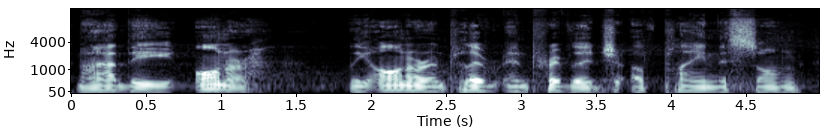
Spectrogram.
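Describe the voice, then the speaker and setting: A man's voice: fairly low pitch, flat delivery, normal speed. A man speaking in a put-on British accent, giving casual stage banter to an online audience as a tribute performer.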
